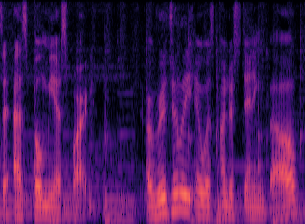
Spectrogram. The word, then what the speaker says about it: Bomia Spark: When you first saw the logo and the title, Bomia Spark, I'm going to pronounce it as Bomia Spark.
